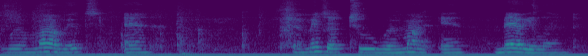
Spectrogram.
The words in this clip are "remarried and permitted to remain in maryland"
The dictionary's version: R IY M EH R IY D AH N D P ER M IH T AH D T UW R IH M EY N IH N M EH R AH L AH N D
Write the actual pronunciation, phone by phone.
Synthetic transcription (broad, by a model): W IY M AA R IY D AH N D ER M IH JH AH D T UW W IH M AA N IH N M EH R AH L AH N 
